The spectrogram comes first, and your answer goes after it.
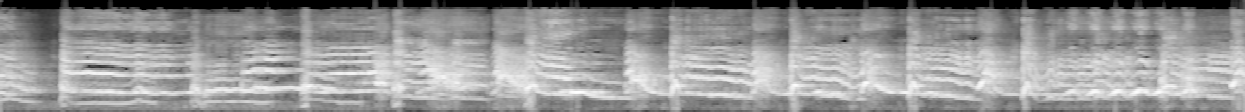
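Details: Cairn Terrier and Jack Russell Terrier howling together to greet their owner arriving home; sustained overlapping howls with many bright harmonics, wobbling pitch and choppy yelping breaks, nearly continuous for the whole stretch.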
